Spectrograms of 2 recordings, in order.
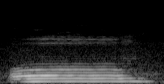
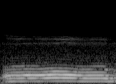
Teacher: इसका उच्चारण किस प्रकार हो इसके विषय में कहा, प्रणवम तु प्लुतम कुर्यात्। प्लुत में, प्लुत से कहने से त्रिमात्रिक व्यवस्था आती है, तीन मात्रा की बात आती है, तीन मात्रा में प्लुत में उच्चारण हो।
